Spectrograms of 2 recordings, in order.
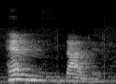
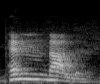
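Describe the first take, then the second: Both takes have the same delivery.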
